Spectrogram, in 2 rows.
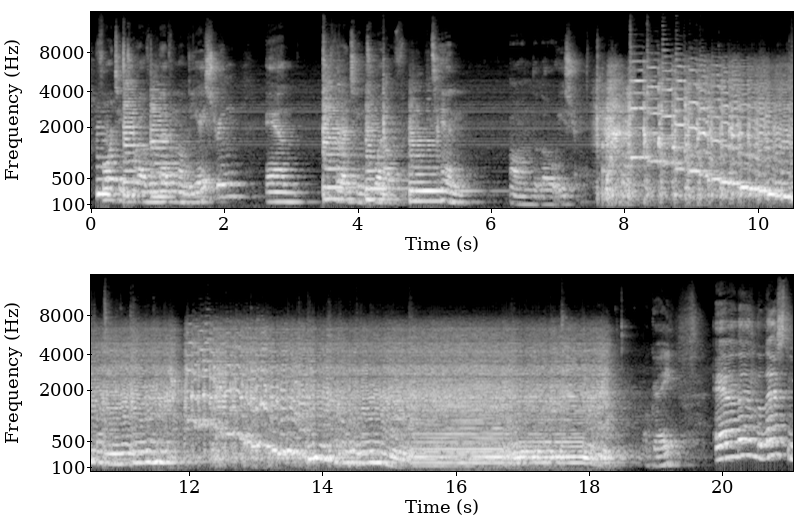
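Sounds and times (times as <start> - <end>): electric guitar fast runs: 7.6 - 18.5.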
